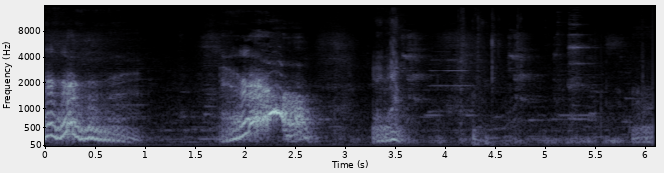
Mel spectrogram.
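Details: Coco, a pet dog, barks indoors at a crawling spider-like toy, seemingly afraid of being bitten: two loud, harmonic, drawn-out barks about a second apart, then a shorter bark, with faint background music.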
